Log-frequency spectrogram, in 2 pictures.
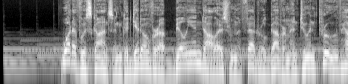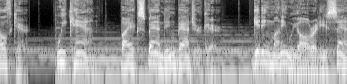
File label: Radio; Better Badgercare; Wisconsin; Expand BC; Marklein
